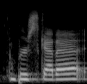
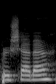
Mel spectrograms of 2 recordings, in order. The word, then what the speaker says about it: bruschetta: that which they take very seriously it's um bruschetta is how it's pronounced not bruschetta just so everybody's aware there's a little problem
